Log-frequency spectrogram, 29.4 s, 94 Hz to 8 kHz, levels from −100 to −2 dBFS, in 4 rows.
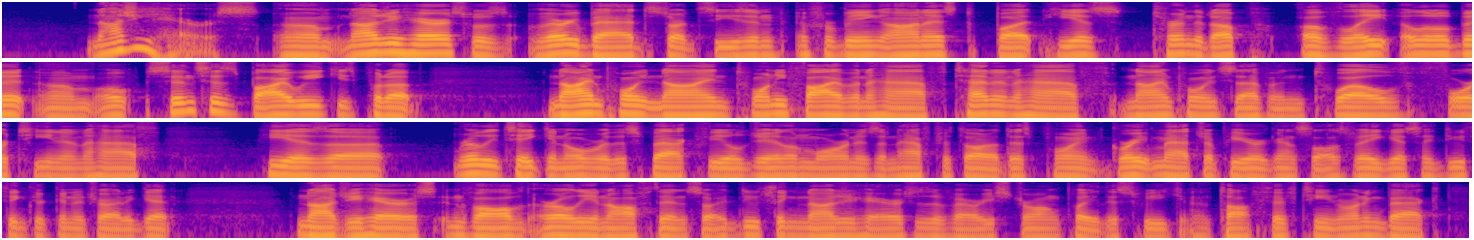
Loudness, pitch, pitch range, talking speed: -28 LUFS, 115 Hz, 105-120 Hz, 200 wpm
